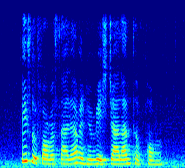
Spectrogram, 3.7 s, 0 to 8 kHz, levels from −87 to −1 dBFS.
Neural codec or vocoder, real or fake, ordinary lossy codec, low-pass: codec, 16 kHz in and 24 kHz out, 2.2 kbps, FireRedTTS-2 codec; fake; none; 7.2 kHz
